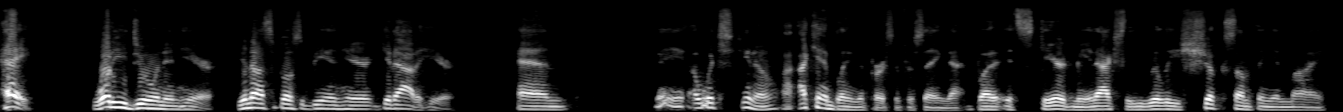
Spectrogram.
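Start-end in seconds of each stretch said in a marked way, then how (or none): 0.0-4.6 acted yelling in a loud, raised voice. Retelling someone catching the speaker near the drums on stage: imitating someone yelling. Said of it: "someone yelled out".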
